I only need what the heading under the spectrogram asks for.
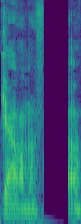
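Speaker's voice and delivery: breathy, whispered, deadly serious tone. Retelling how he repeated the order to leave his car: imitating a deadly serious tone. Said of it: "being deadly serious".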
